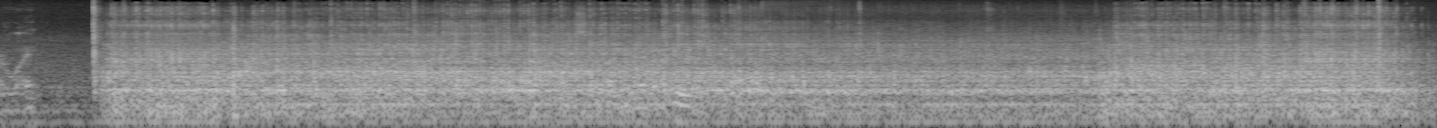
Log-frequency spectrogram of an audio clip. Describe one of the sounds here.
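A drill press motor runs with a steady whirring hum.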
